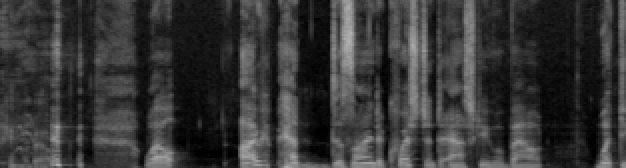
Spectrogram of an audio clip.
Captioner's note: laughs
